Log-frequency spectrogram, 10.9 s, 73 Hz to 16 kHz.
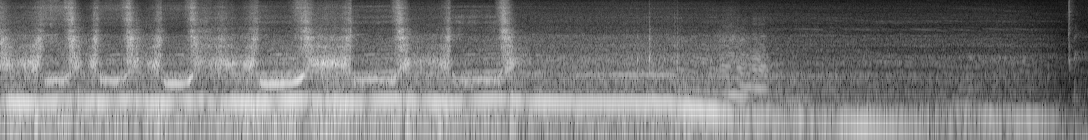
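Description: Electrolux 305 cylinder vacuum cleaner running while its suction inlet is blocked and unblocked by hand over and over: each opening gives a short rush of air, and the motor note wavers with the changing airflow. Near the end the motor winds down, its pitch falling steadily as it slows.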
